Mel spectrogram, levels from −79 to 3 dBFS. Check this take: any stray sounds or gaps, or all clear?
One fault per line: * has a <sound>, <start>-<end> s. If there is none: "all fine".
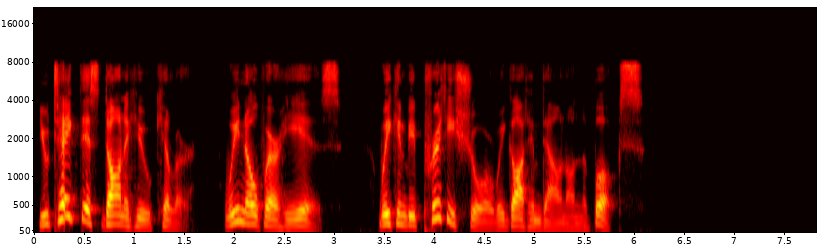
all fine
